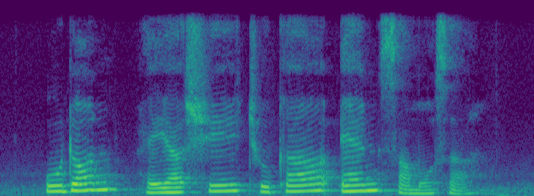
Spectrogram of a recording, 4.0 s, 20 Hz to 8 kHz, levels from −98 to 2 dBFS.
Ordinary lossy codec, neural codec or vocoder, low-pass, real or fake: none; codec, 16 kHz, 8 kbps, FunCodec, trained on Chinese and English, 25 frames a second; 7.2 kHz; fake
